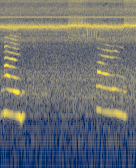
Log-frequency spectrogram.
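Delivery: very high soft meowing; cat meow. Pretend. Pretending to be a cat to friends, high meow. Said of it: "I'll be like".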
